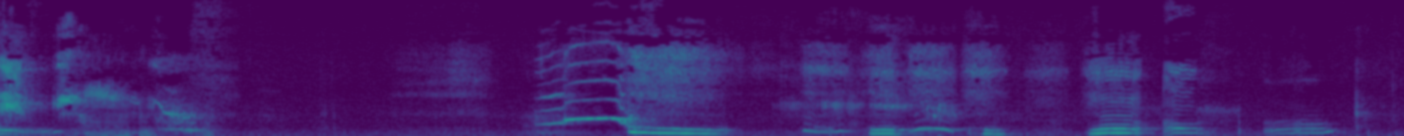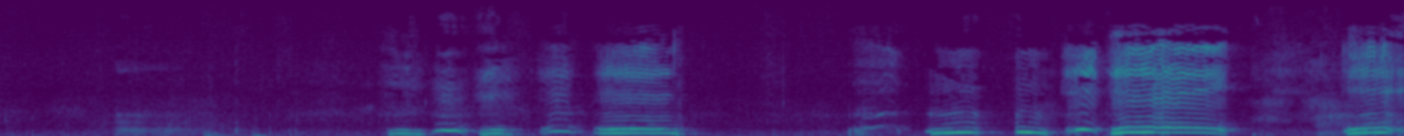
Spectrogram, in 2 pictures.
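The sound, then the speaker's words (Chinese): Two small children babble and giggle in short, high, lively bursts separated by quiet pauses. “看到吗？可爱吗？两个孩子在喃喃自语。”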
